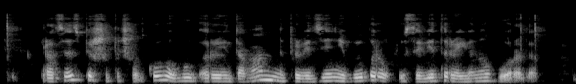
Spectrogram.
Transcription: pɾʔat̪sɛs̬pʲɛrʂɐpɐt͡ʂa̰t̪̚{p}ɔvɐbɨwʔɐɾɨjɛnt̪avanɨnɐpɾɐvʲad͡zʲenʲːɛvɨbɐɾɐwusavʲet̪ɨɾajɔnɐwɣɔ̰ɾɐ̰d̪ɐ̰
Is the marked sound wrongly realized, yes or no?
yes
